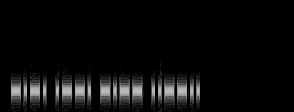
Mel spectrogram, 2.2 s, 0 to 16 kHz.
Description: Morse code, heard as a keyed tone, about 58 wpm, 700 Hz. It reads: CPY?
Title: Speed-Racing Common QSO Phrases - 50wpm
